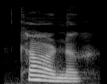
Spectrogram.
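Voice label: "carnadh", Scottish Gaelic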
